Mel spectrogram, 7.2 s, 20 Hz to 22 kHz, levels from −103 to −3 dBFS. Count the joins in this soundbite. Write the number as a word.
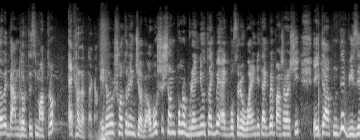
one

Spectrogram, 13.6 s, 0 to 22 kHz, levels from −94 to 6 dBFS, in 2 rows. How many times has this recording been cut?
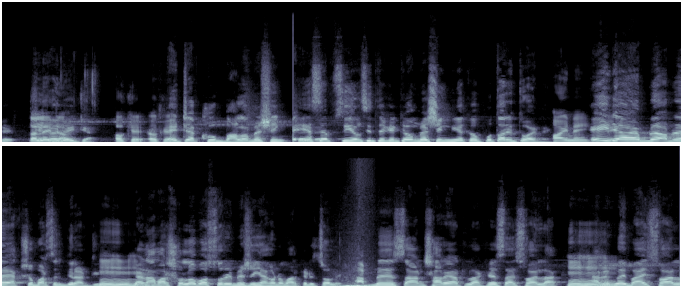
two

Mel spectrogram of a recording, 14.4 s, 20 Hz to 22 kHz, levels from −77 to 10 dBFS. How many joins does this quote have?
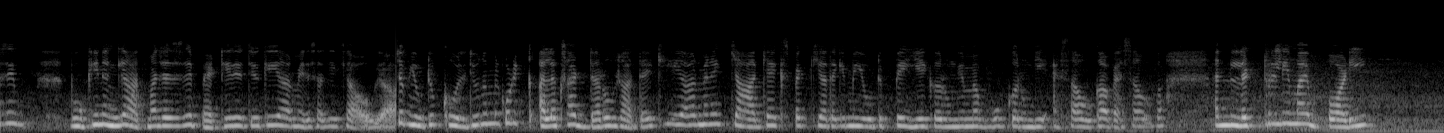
one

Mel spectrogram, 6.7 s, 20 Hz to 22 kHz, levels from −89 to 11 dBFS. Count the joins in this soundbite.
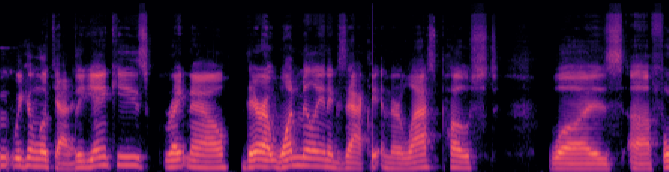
three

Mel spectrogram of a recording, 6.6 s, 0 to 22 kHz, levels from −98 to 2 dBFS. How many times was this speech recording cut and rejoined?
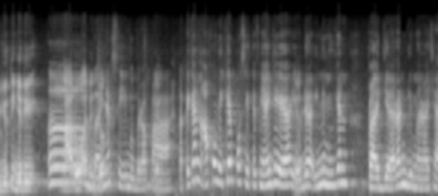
zero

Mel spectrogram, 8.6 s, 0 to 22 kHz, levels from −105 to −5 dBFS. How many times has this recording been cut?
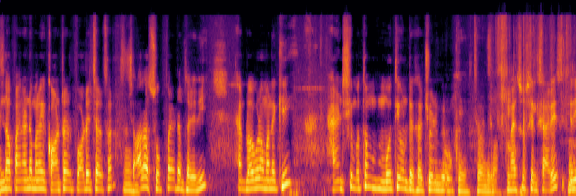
one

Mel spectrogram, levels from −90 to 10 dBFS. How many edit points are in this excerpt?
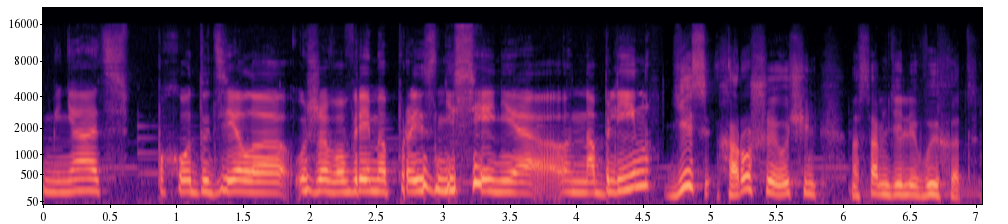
one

